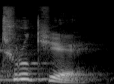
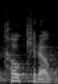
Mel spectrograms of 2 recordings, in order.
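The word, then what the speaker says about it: 튀르키예: 갈라디아는 지금의 투르키에, 예전에 우리가 터키라고 불렀던 나라지요. 나라가 달라진 게 아니라 본래 발음대로 투르키의 수도인 앙카라 지역이 갈라디아 지역이에요.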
